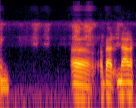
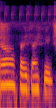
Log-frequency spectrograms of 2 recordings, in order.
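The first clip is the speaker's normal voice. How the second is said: sarcastic; 7 semitones higher, 9 dB quieter than usual. Retold or imitated. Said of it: "I'm like".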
